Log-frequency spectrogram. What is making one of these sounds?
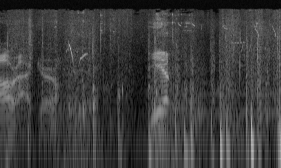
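A horse's hooves thud as it trots over grass.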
